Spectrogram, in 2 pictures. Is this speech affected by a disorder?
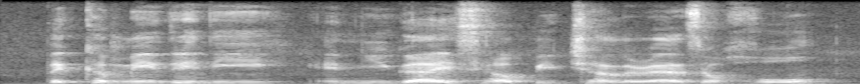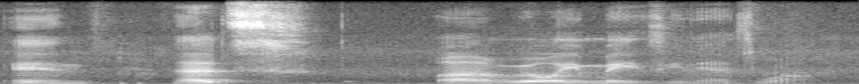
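Yes: cerebral palsy.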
